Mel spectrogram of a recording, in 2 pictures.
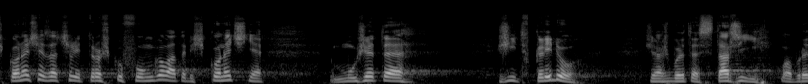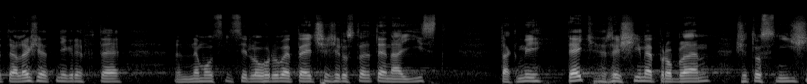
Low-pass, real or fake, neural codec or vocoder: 10.8 kHz; real; none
